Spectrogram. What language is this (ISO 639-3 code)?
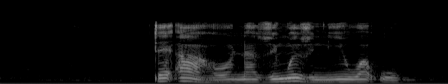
ven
